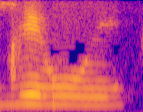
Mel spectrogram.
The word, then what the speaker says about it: Gerohe: Madame Géroué. Ça s'écrit G-E-R-O-H-E.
